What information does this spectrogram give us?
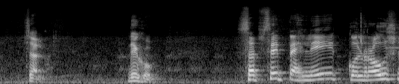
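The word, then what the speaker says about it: Kohlrausch: कुछ लोग तो उसको प्रोनाउंसिएट ही नहीं कर पाते हैं। कोलरऊस लॉ। चलो। देखो सबसे पहले कोलराउस लॉ जो है आपका वो आप स्ट्रांग इलेक्ट्रोलाइट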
